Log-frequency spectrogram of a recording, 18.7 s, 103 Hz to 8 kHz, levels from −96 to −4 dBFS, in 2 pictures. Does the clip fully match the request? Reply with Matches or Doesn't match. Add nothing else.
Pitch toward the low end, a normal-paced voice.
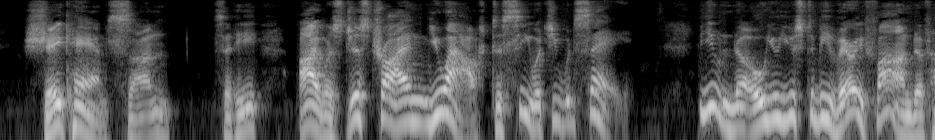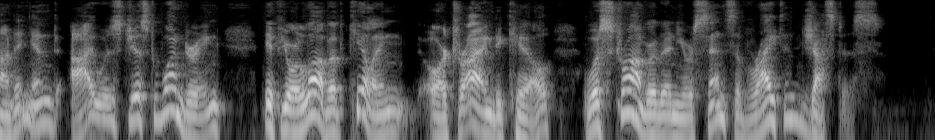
Doesn't match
